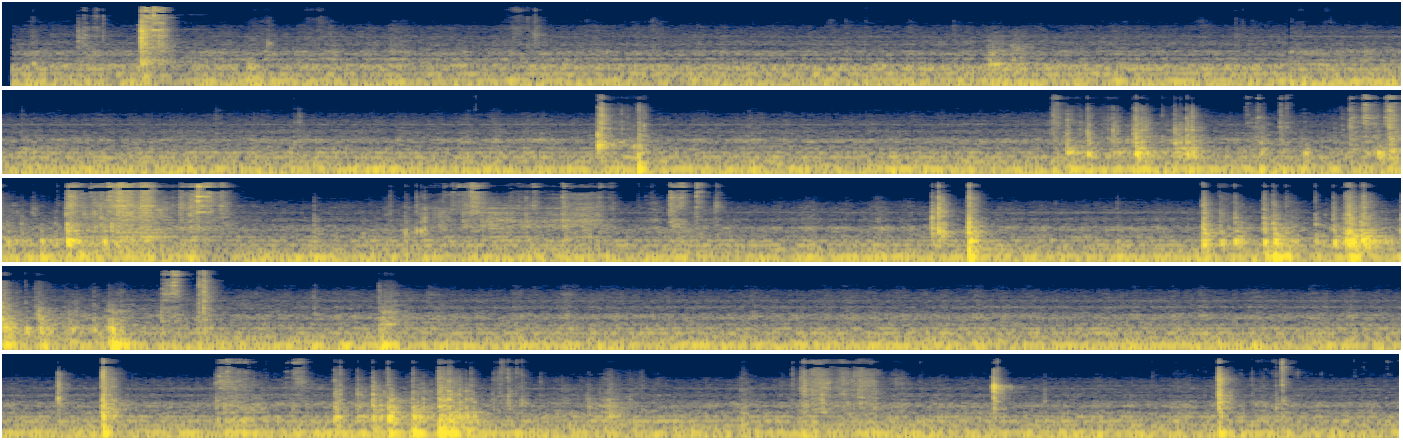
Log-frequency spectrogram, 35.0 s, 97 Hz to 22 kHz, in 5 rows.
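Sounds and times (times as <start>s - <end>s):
steady low hum: 0.0s - 34.9s
utensils and dishes clinking: 0.4s - 1.0s, 12.3s - 15.2s, 29.0s - 30.6s.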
